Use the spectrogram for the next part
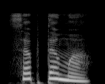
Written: ಸಪುತಮಿ

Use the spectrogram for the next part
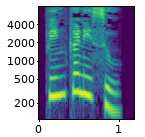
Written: ಪಿಂಕಣಿಸು

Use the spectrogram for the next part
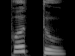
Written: ಪೋತು

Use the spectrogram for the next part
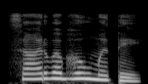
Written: ಸಾರ್ವಭೌಮತೆ

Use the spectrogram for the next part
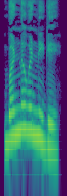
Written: ಬಣ್ಣವಣ್ಣಿಗೆ

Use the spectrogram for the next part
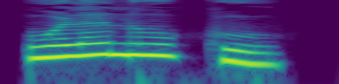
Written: ಒಳನೂಕು

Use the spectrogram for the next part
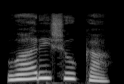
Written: ವಾರ್ಷಿಕ

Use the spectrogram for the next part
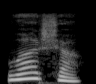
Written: ವರ್ಷ

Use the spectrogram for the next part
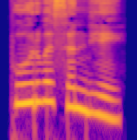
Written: ಪೂರ್ವಸಂಧ್ಯೆ

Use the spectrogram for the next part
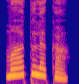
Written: ಮೂದಲಿಕೆ

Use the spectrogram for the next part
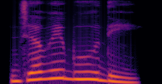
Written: ಜವೆಬೂದಿ

